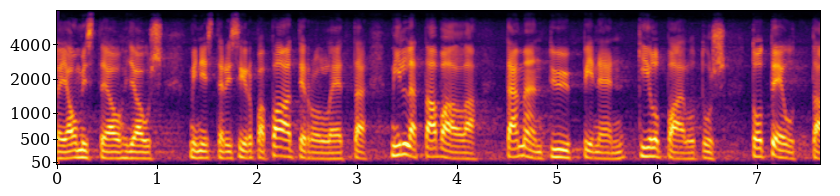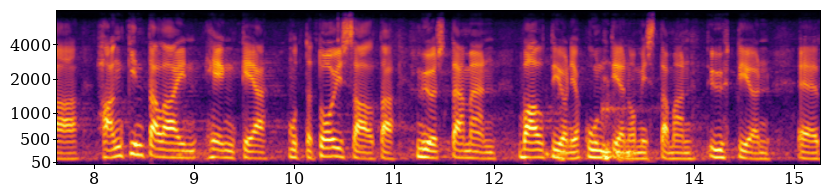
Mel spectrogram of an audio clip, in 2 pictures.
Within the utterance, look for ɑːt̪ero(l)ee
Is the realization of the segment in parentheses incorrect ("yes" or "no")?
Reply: yes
